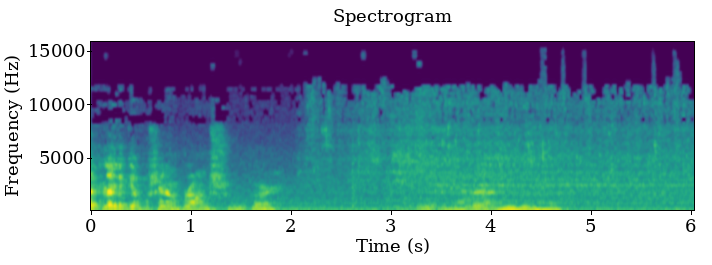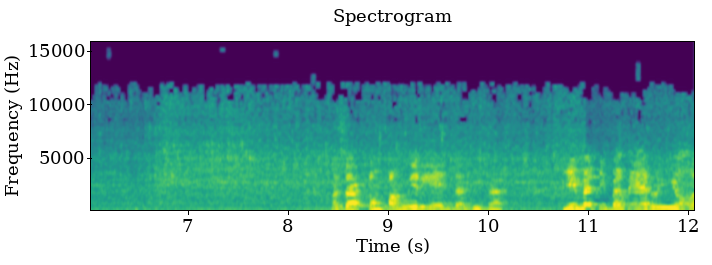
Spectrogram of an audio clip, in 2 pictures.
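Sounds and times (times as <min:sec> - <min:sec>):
banana slices sizzling in pan: 0:02.1 - 0:12.0.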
